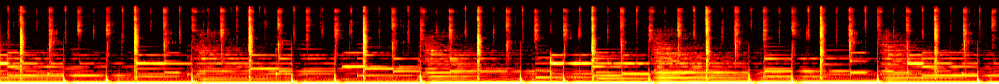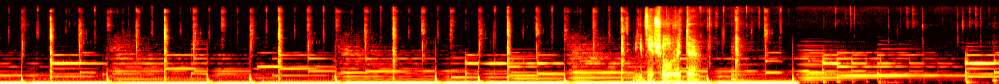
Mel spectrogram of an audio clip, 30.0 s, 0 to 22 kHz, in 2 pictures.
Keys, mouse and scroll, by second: 3.4 middle click, 3.9 shift+middle click, 4.5 click, 5.2 shift+click, 6.7 e, 15.9 click, 16.8 click, 17.0 middle click, 17.8 shift+middle click, 20.4 shift+click, 21.9 f, 23.0 ctrl+z, 23.5 middle click, 24.3 shift+middle click, 24.8 middle click, 25.4 middle click, 26.1 middle click, 26.6 ctrl+r, 29.5 click.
